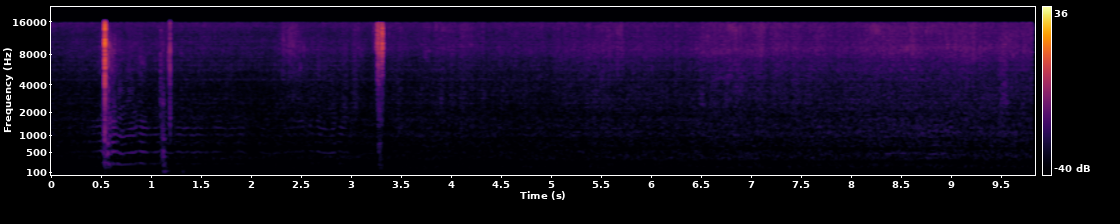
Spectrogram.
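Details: Honey bee swarm under inspection, with powdered sugar dusted on as extra protection against varroa mites; a low, steady, humming drone of many bees runs throughout, broken early on by a few sharp clicks and knocks from handling.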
